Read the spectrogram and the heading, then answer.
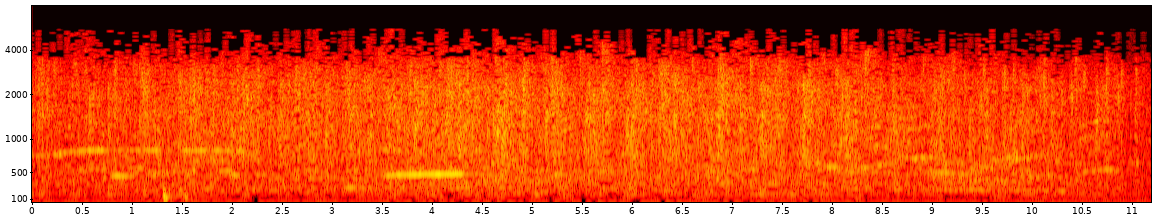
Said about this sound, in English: Come on, why don't we praise Him with a hand clap before we're seated.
